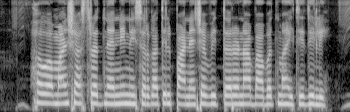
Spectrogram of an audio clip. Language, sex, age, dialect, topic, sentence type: Marathi, female, 18-24, Standard Marathi, agriculture, statement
